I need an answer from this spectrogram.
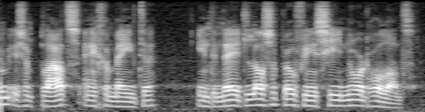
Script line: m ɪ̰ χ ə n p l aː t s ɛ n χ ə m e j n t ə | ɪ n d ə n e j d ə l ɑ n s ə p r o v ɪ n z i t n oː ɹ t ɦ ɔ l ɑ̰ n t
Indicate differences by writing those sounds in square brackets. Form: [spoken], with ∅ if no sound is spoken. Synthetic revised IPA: m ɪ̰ [s] ə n p l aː t s ɛ n χ ə m e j n t ə | ɪ n d ə n e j d ə l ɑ n s ə p r o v ɪ n [s] i [∅] n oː ɹ t ɦ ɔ l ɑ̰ n t

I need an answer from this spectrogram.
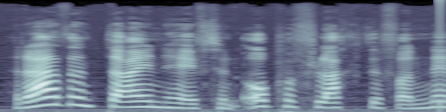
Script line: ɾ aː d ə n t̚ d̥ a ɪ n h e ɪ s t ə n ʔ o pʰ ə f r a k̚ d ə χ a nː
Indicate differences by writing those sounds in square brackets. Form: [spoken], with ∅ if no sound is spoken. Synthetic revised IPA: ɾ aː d ə n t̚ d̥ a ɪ n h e ɪ [f] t ə n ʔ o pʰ ə f [l] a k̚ [t] ə [f] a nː

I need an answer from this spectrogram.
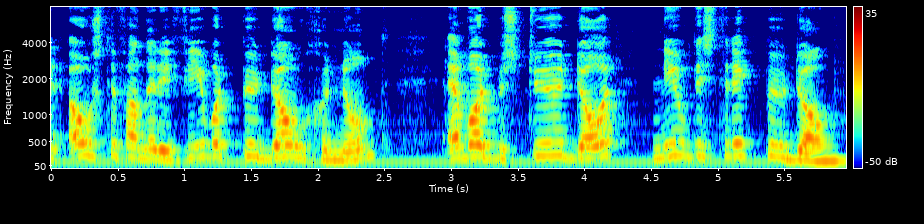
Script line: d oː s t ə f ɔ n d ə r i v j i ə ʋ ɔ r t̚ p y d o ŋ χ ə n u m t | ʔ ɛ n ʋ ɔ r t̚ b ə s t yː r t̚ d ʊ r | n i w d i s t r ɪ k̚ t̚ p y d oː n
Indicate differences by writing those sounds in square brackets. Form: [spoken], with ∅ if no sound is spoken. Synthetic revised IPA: [n] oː s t ə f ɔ n d ə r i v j i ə ʋ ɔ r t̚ p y d o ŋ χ ə n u m t | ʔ ɛ n ʋ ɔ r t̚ b ə s t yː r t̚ d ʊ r | n i w d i s t r ɪ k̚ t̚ p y d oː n

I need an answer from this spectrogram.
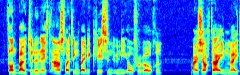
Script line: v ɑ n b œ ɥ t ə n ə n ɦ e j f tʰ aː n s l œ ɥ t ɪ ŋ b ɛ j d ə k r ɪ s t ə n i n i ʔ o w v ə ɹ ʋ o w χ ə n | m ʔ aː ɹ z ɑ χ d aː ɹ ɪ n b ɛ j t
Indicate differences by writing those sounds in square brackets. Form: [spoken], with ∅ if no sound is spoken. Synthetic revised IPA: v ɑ n b œ ɥ t ə n ə n ɦ e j f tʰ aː n s l œ ɥ t ɪ ŋ b ɛ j d ə k r ɪ s t ə n [y] n i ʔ o w v ə ɹ ʋ o w χ ə n | m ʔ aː ɹ z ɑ χ d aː ɹ ɪ n [m] ɛ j t

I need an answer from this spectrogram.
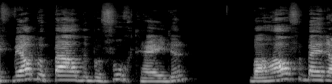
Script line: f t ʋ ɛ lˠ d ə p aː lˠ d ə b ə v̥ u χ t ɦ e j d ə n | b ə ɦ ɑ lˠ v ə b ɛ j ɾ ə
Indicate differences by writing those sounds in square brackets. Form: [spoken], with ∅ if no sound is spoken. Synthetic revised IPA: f t ʋ ɛ lˠ [b] ə p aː lˠ d ə b ə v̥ u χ t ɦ e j d ə n | b ə ɦ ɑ lˠ v ə b ɛ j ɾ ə

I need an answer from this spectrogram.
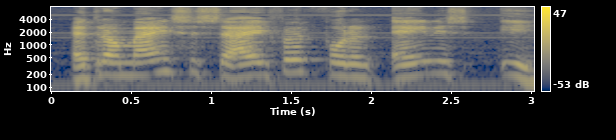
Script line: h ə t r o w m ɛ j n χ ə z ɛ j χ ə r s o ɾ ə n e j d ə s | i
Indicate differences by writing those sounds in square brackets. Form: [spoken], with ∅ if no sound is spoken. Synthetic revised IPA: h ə t r o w m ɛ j n [s] ə [s] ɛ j [f] ə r [f] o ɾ ə n e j [n] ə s | i

